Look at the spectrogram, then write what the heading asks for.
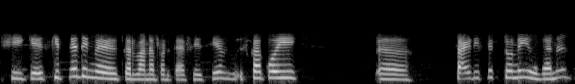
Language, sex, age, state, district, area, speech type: Hindi, female, 30-45, Uttar Pradesh, Sonbhadra, rural, conversation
